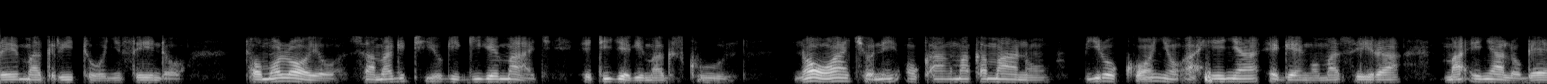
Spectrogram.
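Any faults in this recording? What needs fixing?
iLBC codec damage runs through the whole speech clip. The line passes only 200 Hz to 3.4 kHz. Each frame's excitation is coded alone, so the voice sounds plainly rough and synthetic. That fits the 20 ms, 15.2 kbps mode. Use a wideband codec instead.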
